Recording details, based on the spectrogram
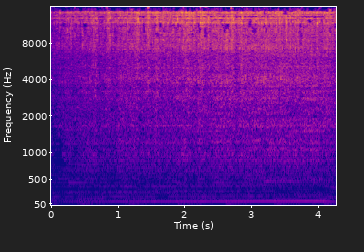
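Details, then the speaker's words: Kia whose owner says it sounds like a grass trimmer: a buzzy, raspy drone over a steady low hum. Abnormal engine noise, cause not stated. "And this customer came in saying, "My Kia sounds like a grass trimmer. Can you do something about it?""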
